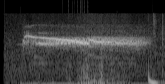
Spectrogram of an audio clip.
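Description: A bird of prey's scream: one long screech that falls slightly in pitch, followed near the end by a short, low, falling whoosh.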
